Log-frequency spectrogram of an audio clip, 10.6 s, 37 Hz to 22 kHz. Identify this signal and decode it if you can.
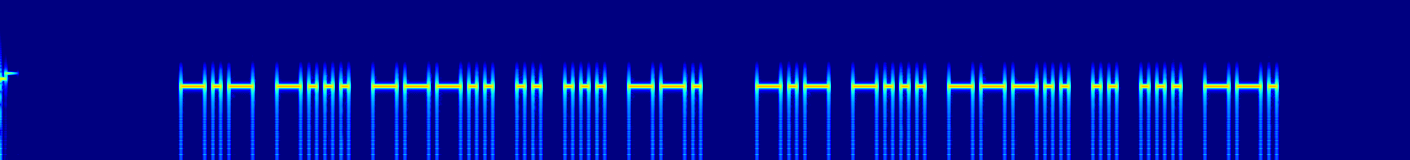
Morse code, heard as a keyed tone, about 20 wpm, 700 Hz. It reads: KB8ISG KB8ISG
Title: USA Call Signs Repeated 2x 20wpm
